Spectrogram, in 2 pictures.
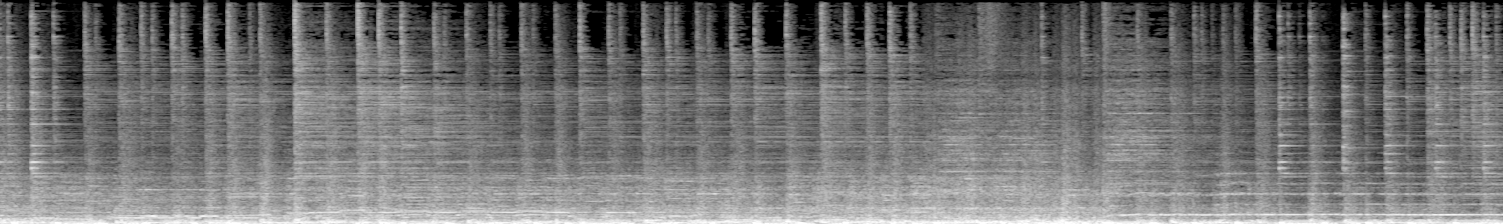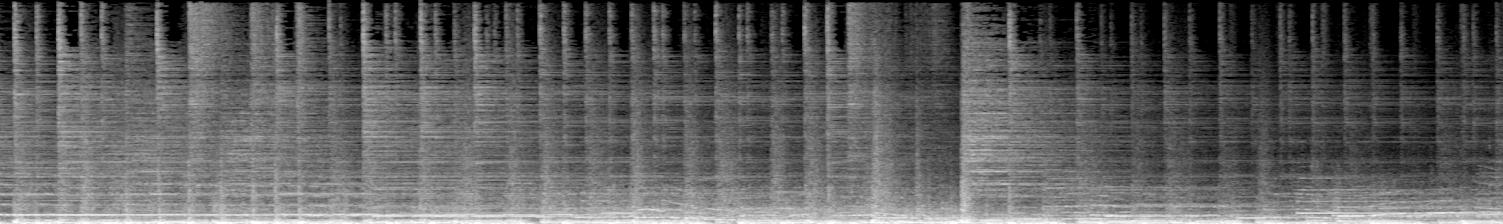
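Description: Instrumental rock trio playing live: electric guitar lead lines, including a long held note, over electric bass and a full drum kit. The cymbals thin out over the last few seconds.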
